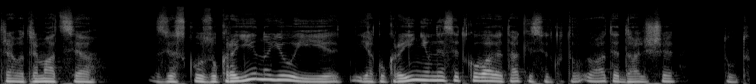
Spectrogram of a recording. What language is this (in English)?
Ukrainian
